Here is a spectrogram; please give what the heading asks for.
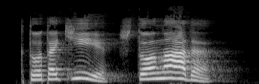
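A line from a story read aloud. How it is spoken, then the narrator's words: Shouting mother. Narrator (Russian): кричала мать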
